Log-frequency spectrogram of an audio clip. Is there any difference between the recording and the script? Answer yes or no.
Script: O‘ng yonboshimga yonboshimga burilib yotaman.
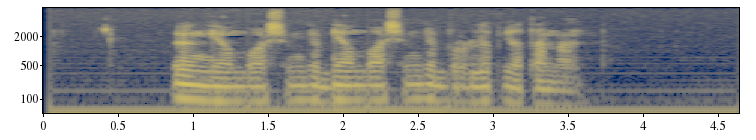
no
